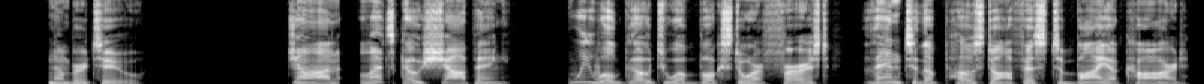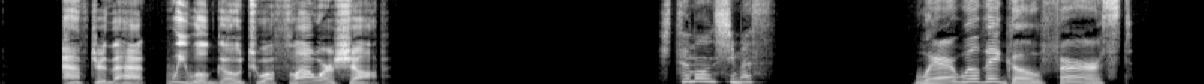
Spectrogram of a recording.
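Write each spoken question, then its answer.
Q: Where will they go first?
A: To a bookstore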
